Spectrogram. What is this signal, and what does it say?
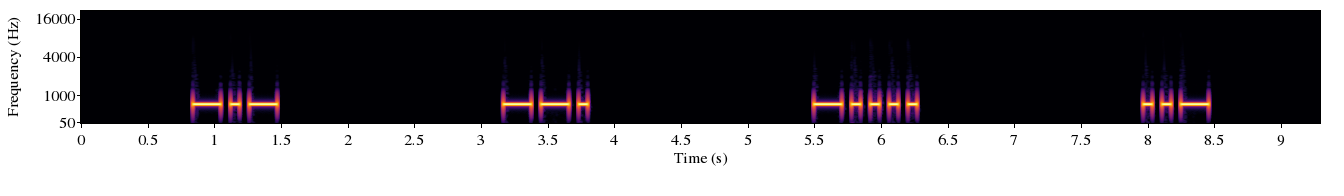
Morse code, heard as a keyed tone, about 17 wpm, spaced as for 5 wpm, 700 Hz. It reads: KG6U
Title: USA Call Signs - 5 Characters - 8x Character Spacing - 17wpm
